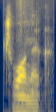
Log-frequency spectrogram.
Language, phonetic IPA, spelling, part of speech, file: Polish, [ˈt͡ʃwɔ̃nɛk], członek, noun, Pl-członek.ogg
